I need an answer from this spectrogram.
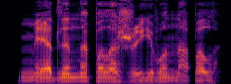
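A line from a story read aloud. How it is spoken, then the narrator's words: Hissed. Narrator (Russian): прошипел Захар, не зная, чего ждать от странной вещицы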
